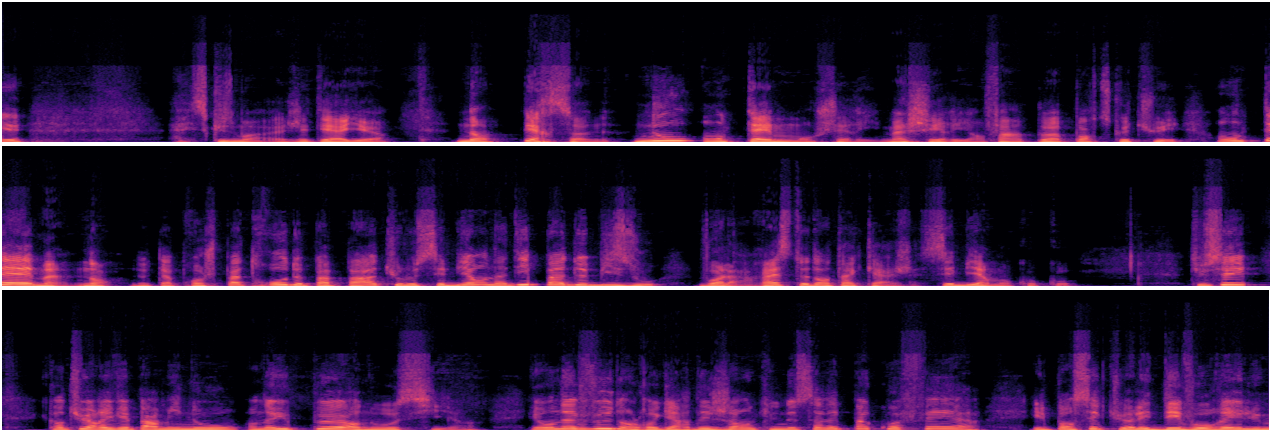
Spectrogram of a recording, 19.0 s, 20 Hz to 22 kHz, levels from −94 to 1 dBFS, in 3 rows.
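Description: Nothing stood out on listening to this speech recording.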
